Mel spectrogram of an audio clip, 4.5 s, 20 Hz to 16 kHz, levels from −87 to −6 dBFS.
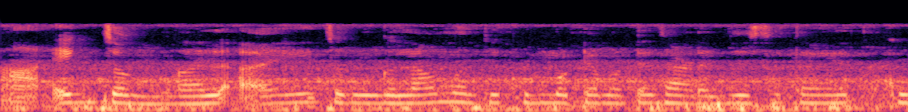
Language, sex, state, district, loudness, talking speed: Marathi, female, Maharashtra, Gondia, -18 LUFS, 160 wpm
